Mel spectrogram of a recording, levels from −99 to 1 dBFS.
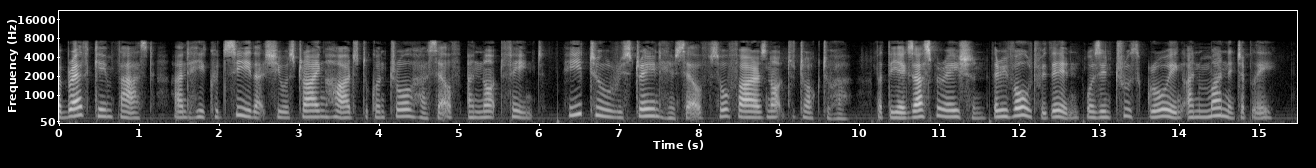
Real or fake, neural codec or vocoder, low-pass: real; none; 7.2 kHz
